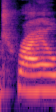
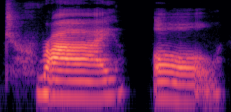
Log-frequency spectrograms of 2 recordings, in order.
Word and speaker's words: trial: And then that word trial, we have two vowels that are split because we hear the I and the A, trial. That L does change that A sound just a little bit, but we hear it, trial.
